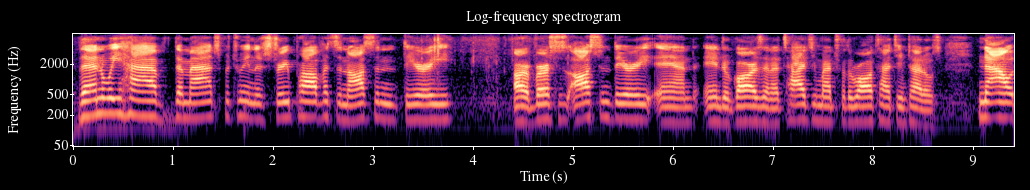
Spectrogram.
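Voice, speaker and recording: A casual vlogger talks through predictions in a loose, hesitant way, stopping on ums and correcting slips as they go. The voice is crisp and smooth, with a bright, forward edge. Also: mid-range voice. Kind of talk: casual wrestling prediction talk.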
